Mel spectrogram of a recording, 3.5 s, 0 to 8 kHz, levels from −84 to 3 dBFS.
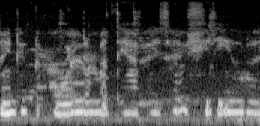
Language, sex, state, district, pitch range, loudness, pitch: Bengali, female, West Bengal, Jhargram, 205-225 Hz, -16 LUFS, 215 Hz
